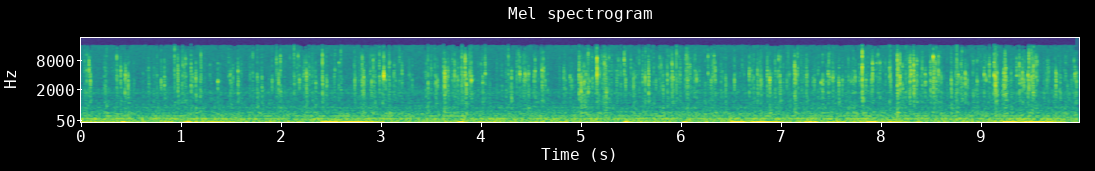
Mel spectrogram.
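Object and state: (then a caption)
Plastic water bottle. A clear ribbed PET water bottle with a little water in it is held upright in one hand and tapped with long nails. Quick, irregular, bright clicking taps patter throughout over a steady low hum, with a few slightly louder taps standing out.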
